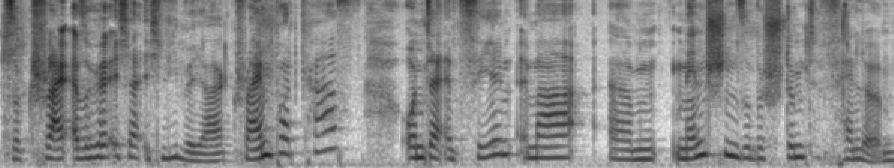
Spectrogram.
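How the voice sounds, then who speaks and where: With lively intonation and a medium pitch, a woman talks at a moderate pace in an ordinary speaking voice. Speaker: podcast host and breast cancer survivor. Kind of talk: casual chat.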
